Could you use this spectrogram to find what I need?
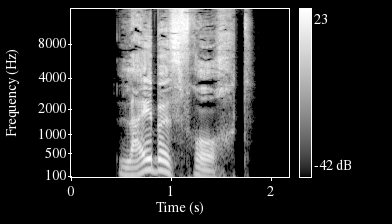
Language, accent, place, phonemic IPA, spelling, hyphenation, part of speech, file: German, Germany, Berlin, /ˈlaɪ̯bəsˌfʁʊxt/, Leibesfrucht, Lei‧bes‧frucht, noun, De-Leibesfrucht.ogg
- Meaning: unborn child; embryo, fetus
